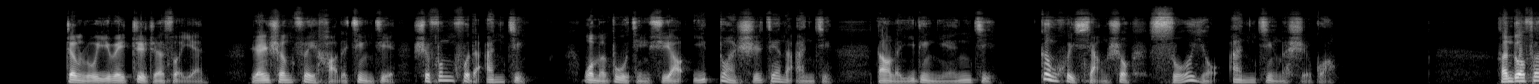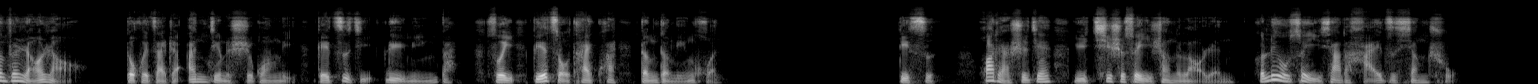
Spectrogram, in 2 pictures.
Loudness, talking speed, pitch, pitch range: -22 LUFS, 210 characters per minute, 100 Hz, 85-110 Hz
